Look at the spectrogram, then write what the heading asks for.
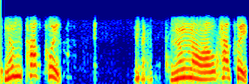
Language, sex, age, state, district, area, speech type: Bodo, female, 30-45, Assam, Udalguri, urban, conversation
